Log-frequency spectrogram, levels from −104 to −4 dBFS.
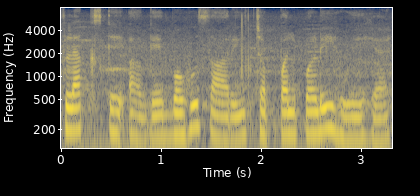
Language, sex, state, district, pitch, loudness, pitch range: Hindi, female, Punjab, Fazilka, 165 Hz, -18 LUFS, 145-175 Hz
